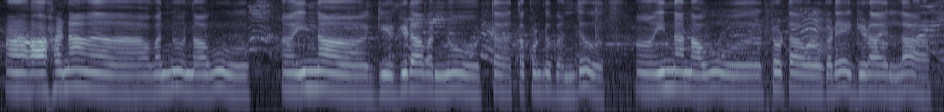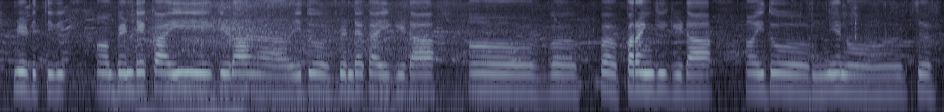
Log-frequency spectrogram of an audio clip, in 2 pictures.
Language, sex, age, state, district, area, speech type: Kannada, female, 45-60, Karnataka, Bangalore Urban, rural, spontaneous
